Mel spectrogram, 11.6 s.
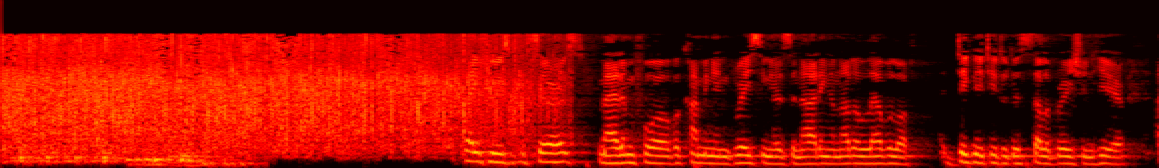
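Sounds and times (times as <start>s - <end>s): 
audience applause: 0.0s - 5.8s
speech: 4.6s - 11.5s.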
